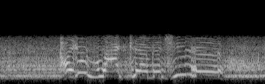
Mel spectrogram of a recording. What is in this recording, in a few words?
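damaged anti-aircraft mood high, speech English; War Thunder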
